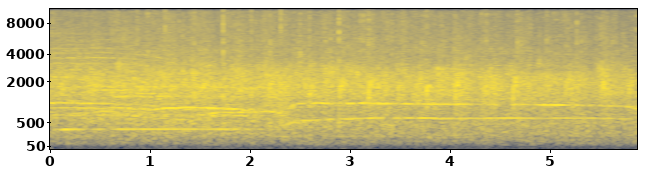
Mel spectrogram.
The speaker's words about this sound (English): You guys should applaud, because it's only because of the hard work of this organization that we are able to do this.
